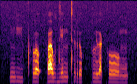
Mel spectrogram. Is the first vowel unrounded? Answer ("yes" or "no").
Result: yes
